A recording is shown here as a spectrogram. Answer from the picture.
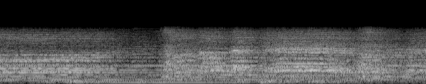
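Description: Mixed youth choir of male and female voices singing a gospel song in held chords, with a new, louder phrase beginning a little over a second and a half in.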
